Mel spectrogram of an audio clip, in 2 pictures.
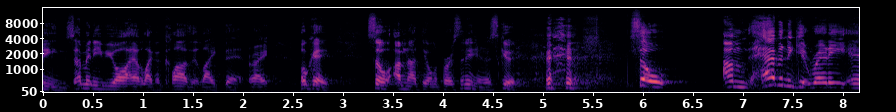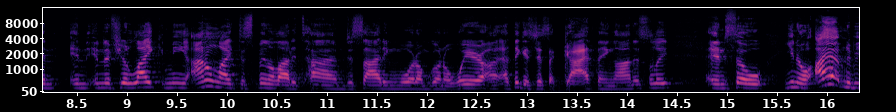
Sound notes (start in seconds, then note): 4.8 laughs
